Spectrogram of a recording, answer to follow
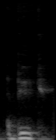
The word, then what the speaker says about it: about: else in the world, you need to enunciate the Canadian version of it. A boot. And boots, right?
